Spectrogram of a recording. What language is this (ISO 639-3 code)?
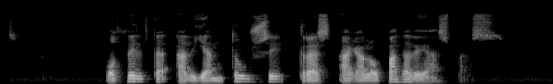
glg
